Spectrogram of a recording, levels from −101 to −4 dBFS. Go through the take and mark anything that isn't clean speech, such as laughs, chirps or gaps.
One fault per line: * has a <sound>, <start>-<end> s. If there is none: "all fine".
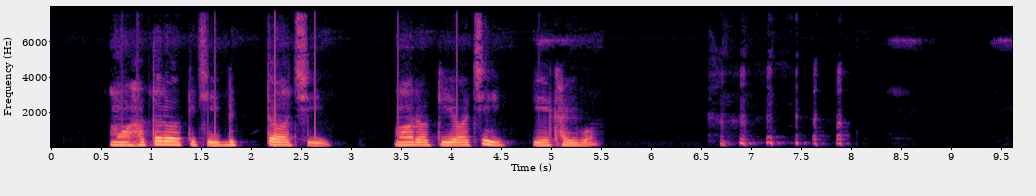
* has a laugh, 6.6-8.0 s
